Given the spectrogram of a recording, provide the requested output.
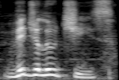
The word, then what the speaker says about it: Vigilucci's: Vigilucci's. Is that right? Yeah, nailed it. I always pull like a Vigilucci's. Vigilucci's. Vigilucci. Hey, how you doing? How you doing? Vigilucci's.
